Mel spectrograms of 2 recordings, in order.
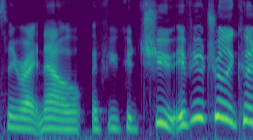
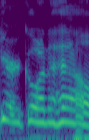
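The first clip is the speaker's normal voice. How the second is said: mock scream, higher; 7 semitones higher, 3 dB quieter than usual. Retelling protesters at a parade: imitating protesters screaming. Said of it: "All these people screaming things".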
